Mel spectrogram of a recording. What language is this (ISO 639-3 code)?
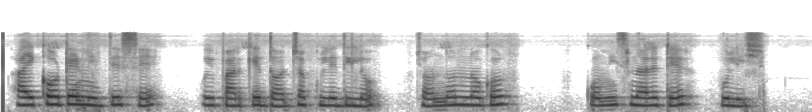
ben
